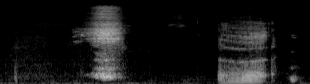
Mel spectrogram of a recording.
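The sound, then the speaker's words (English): A sharp breathy burst, then a long, loud, throaty belch, rumbling for about half a second before a brief trailing grunt. “you've missed out on a spectacular fart from me and an almighty belch”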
